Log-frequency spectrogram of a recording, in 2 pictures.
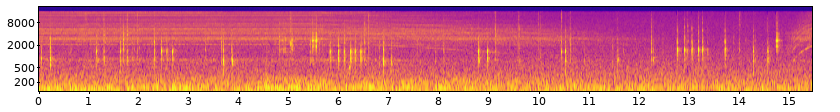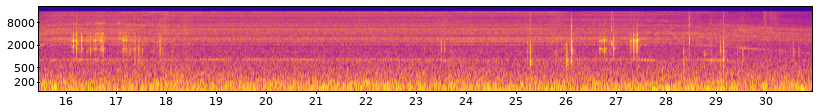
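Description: Faint clicks of the plastic buttons on a Personal Jukebox PJB-100 player being pressed, coming in scattered clusters over a quiet, steady background.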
